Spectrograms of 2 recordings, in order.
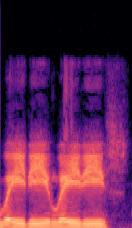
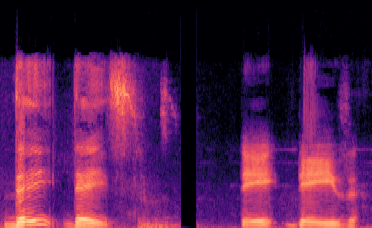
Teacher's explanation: it ends with a vowel so it's pronounced as with a z sound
